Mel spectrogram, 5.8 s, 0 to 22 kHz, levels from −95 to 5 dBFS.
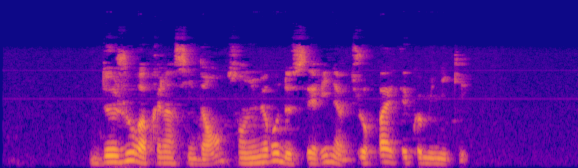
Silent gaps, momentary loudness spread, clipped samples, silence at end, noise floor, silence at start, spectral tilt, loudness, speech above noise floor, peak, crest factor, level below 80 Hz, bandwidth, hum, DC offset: none; 10 LU; under 0.1%; 1.1 s; -66 dBFS; 0.9 s; -4.5 dB/octave; -23 LUFS; 43 dB; -4 dBFS; 20 dB; -70 dBFS; 9.2 kHz; none; under 0.1%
